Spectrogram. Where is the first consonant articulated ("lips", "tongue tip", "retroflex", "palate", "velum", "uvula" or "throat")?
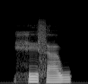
throat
